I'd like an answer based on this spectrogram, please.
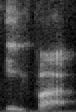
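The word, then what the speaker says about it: Ifá: So, apparently there and everybody in the chat is saying it's EHA, but it's spelled ifa and it's pronounced EA.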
